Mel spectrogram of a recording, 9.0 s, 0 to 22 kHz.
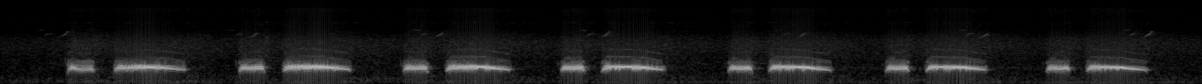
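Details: Seven regular two-part coo phrases from a spotted dove, one roughly every 1.2 seconds, a clipped note then a longer husky falling coo; recorded while trapping in wild Central Highlands forest, Gia Lai, Vietnam.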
